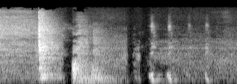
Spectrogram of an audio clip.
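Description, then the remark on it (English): A door is pushed shut with a heavy thud, followed by a few softer knocks and clicks from the latch and handle, with no one speaking. “Okay, close the door.”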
